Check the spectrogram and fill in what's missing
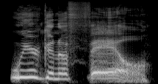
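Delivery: high, drawn-out tearful wail. A narrator's reading. Eva to her brother as the camera is taken, tearful wail. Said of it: "she sniffed".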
